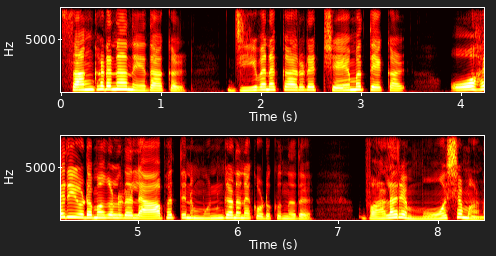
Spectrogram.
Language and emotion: Malayalam, disgusted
